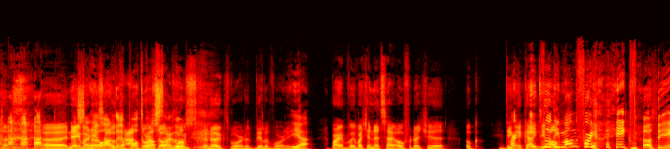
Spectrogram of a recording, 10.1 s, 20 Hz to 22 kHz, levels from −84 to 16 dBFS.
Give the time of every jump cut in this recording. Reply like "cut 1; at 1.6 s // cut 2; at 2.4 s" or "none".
none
